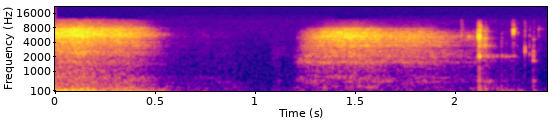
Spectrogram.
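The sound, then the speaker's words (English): Deep breathing during a yoga forward bow: two long, airy breaths separated by a brief near-silence, followed by a few short, sharp snort-like puffs at the end. “breath in, and then exhale, bow forward”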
